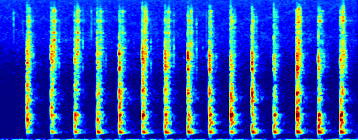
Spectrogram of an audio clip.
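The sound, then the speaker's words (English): A rapid, steady series of about fourteen sharp knocks on a hard surface, evenly spaced at roughly four per second, fairly quiet, with no talking. “What does a knock sound like, church?”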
